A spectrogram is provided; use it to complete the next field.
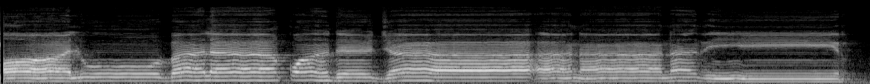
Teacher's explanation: دال کے اوپر جزم ہے قلقلہ کیا جائے گا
